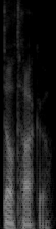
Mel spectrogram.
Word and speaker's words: Del Taco: then he corrects himself del taco i really appreciate that dell d-e-l yes you're calling it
